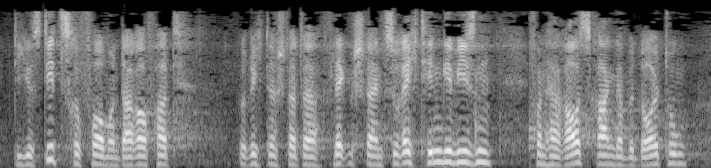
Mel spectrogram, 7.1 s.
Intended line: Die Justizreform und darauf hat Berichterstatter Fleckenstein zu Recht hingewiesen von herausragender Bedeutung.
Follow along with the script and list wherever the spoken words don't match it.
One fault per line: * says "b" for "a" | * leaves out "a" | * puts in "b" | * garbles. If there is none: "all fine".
all fine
